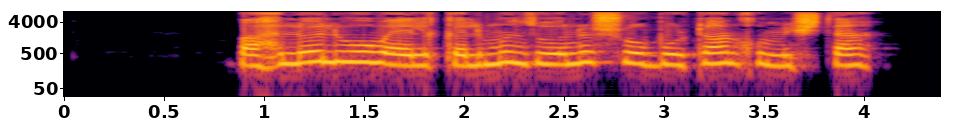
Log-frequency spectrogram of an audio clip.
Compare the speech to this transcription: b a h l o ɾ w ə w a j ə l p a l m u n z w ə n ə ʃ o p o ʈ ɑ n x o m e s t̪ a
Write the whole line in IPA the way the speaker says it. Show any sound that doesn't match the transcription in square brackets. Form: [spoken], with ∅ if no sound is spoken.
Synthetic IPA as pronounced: b a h l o [l] w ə w a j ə l [k] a l m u n z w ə n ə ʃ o [b] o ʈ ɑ n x o m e [ʃ] t̪ a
